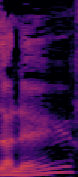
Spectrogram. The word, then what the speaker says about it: allèrent: Ils allèrent, liaison, elles allèrent. And then this ENT at the end, you know, the mark for the plural. Well, clearly you don't pronounce it, so you get allèrent.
